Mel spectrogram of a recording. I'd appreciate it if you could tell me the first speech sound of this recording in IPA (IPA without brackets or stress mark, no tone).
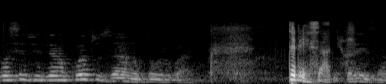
v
